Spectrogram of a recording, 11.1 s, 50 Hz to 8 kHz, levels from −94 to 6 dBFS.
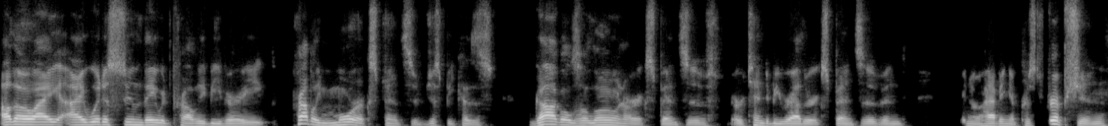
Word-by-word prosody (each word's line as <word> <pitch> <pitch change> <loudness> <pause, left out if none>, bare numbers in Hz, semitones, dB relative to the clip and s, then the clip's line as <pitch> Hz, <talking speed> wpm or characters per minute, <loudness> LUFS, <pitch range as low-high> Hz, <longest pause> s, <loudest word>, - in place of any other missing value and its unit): Although, 175 +1 +7
I 165 -1 +5
I 160 +1 +1
would 170 +2 +1
assume 160 0 -2
they 150 0 +4
would 135 -5 -2
probably 125 -2 -1
be 115 -1 -5
very 110 -4 -2 0.3
probably 225 -8 +4
more 150 +6 +2
expensive 110 -6 -9
just 120 -3 -11
because 100 -3 -9 0.4
goggles 160 -7 +5
alone 140 0 0
are 110 -3 -3
expensive 105 0 -6 0.2
or 110 - -4
tend 135 +1 -4
to 125 - -5
be 115 -1 -4
rather 110 -1 +3
expensive 110 +1 -5
and, 105 -1 -6 0.6
you - - -10
know, 105 0 -5
having 120 0 +1
a - - -7
prescription, 115 - 0
120 Hz, 170 wpm, -24 LUFS, 110-150 Hz, 0.6 s, Although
